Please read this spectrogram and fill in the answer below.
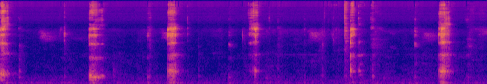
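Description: Repeated loud burps, about five over seven seconds, with quiet pauses between; belching.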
